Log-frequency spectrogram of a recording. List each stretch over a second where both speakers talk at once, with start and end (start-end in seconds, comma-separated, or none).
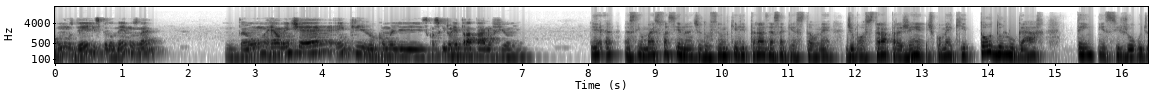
none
